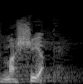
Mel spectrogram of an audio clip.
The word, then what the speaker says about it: Mashiach: Do you know today in Israel, they are waiting for the Mashiach to appear? They call him Messiah, or they pronounce it in the Hebrew language, Mashiach.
